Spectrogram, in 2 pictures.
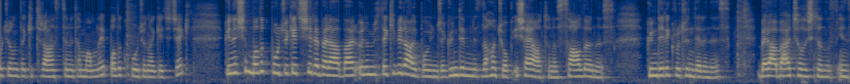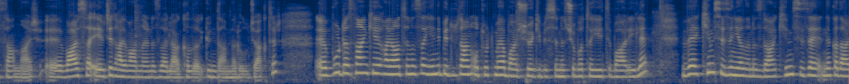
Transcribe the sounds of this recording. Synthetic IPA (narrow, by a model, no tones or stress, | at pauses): ɾd͡ʒunud̪acit̪ʰɾansi̥t̪ʰinit̪ʰamamlˠajɯp̚balˠɯkbuɾd͡ʒunaɟe̞t͡ʃʰid͡ʒɛc | ɟ̥yne̞ʃimbalˠɯk̚buɾd͡ʒuɟe̞t͡ʃʰi̥ʃijlʲɛbe̞ɾaːbæɾø̞nymyzd̪ecʰibiɾajbo̞jund͡ʒaɟynd̪e̞minizd̪aɦat͡ʃʰo̞kiʃhajaːt̪ʰɯnɯzsaːlˠɯːnɯz̥ | ɟ̥ynd̪e̞lʲicɾyt̪ʰinlʲe̞ɾiniz̥ | be̞ɾaːbæɾt͡ʃʰalˠɯʃt̪ʰɯːnɯzḭnsanlˠa̰ɾ̥ːvaɾsaʔɛvd͡ʒilɦajvanlˠaɾɯnɯzˠaːlʲa̰ːkʰalˠɯ̰ɟynd̪æ̰mlʲæ̰ɾo̞̰lˠud͡ʒa̰kt̪ʰɯɾ̥ | buɾd̪asaɲcʰiɦajaːt̪ʰɯnɯzd̪aje̞nibiɾd̪yzæno̞t̪ʰuɾt̪majabaʃlˠɯjo̞ɟibisiniz̥ʃubat̪ʰajɯiːt̪ʰibaːɾijlʲɛ | vɛcʰimsizinjanˠɯnɯzd̪acʰimsizɛnɛkad̪aɾ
